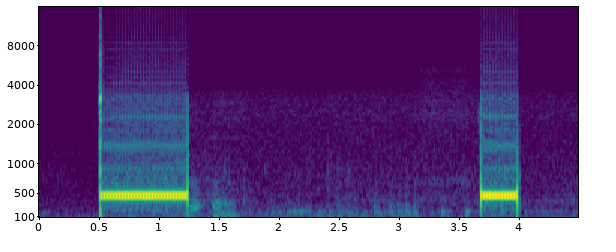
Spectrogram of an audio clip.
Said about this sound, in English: Uh, and the phone rang.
